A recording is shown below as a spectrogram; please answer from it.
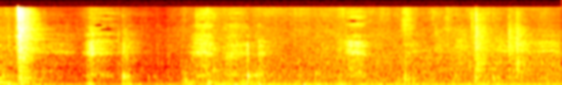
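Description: Dogs moving about on a quilted mat and floor: faint scattered clicks and rustles, with one sharper click right at the start, over a steady low hum.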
